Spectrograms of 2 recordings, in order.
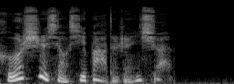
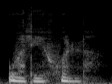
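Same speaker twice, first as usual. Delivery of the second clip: hushed and hesitant; quiet admission; 2 semitones lower, 8 dB quieter than usual. Acted. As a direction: admit it reluctantly, under the breath. Awkward admission of divorce.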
